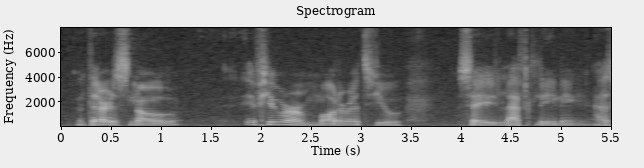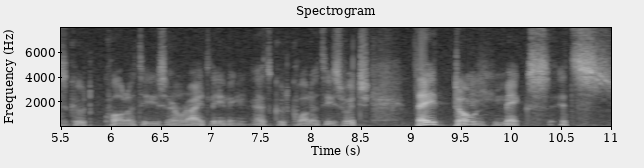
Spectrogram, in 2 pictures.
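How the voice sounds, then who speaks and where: Someone with a Dutch accent speaks at a very slow pace with fairly even intonation. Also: man, medium pitch for a man. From Netherlands. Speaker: YouTube reactor. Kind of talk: reaction commentary. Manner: halting.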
